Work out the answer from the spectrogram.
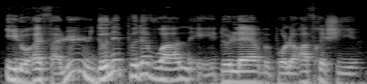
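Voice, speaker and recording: A man voicing a steady farmhand in a storybook reading, calm and matter-of-fact as he explains. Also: medium pitch, normal speed, pitched below the performer's own voice, natural voice. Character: steady older male farmhand tending animals.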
